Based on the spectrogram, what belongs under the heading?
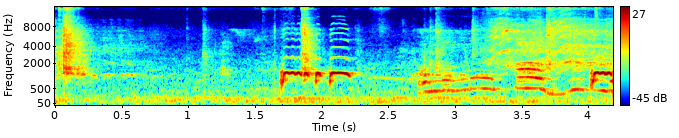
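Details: Zebra dove of a local strain singing to lure answers from other birds: a short burst of three even coos. Wavering lower voices come after it, and another coo starts at the close.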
